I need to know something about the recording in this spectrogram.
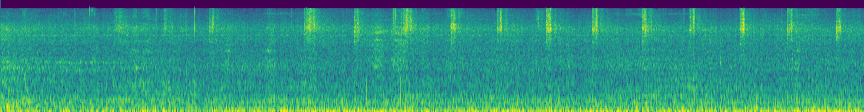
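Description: Footsteps tap steadily on a hard floor in a large echoing hall.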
